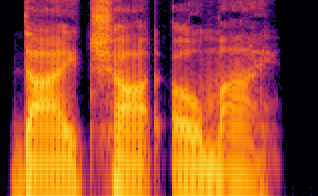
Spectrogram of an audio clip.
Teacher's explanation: This word has 4 syllables, and the stress is on that second syllable, dichotomy. That third syllable has that schwa, that sound, di-chot-o-my.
